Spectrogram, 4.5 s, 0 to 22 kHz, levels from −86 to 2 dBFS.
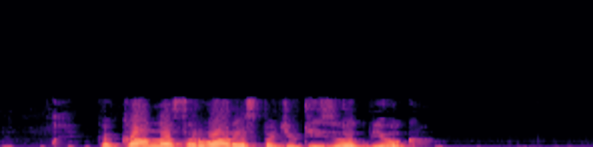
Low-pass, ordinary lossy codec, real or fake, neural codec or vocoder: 7.2 kHz; MP3, 48 kbps; real; none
